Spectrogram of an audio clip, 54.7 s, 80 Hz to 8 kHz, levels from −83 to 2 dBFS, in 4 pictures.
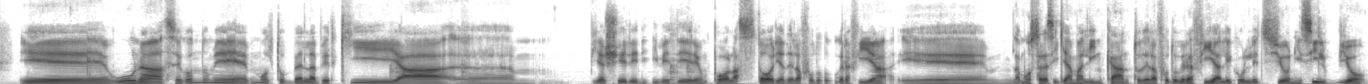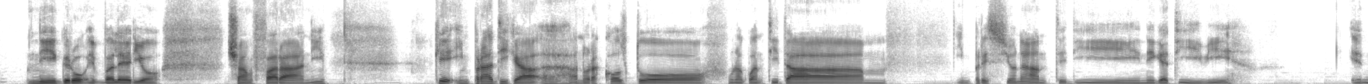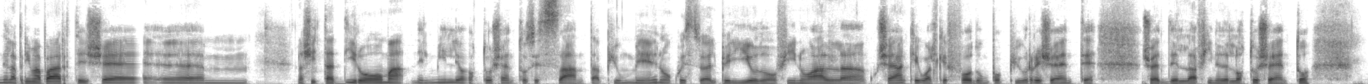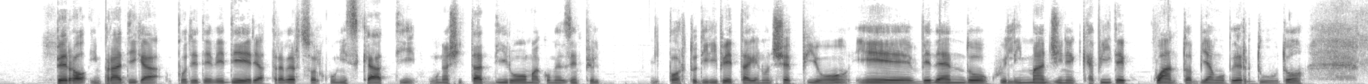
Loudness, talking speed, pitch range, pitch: -24 LUFS, 120 wpm, 110-130 Hz, 120 Hz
